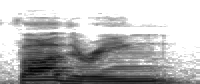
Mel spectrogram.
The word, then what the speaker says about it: Fotheringhay: Fotheringhay is Fotheringhay. It is pronounced.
